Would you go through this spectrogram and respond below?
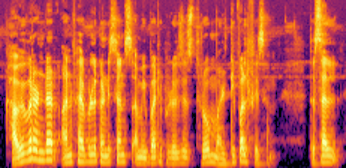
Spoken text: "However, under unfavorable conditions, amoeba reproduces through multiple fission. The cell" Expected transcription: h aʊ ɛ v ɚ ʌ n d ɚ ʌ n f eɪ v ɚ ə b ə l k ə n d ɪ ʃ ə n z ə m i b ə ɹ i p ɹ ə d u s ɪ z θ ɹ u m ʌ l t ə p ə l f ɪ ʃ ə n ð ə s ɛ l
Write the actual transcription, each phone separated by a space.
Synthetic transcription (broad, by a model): h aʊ ɛ v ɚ ʌ n d ɚ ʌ n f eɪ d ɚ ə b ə l k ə n d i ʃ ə n s ə m i b ə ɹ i p ɹ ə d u s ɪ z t ɹ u m ʌ l t ə p ə l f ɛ s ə n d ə s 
